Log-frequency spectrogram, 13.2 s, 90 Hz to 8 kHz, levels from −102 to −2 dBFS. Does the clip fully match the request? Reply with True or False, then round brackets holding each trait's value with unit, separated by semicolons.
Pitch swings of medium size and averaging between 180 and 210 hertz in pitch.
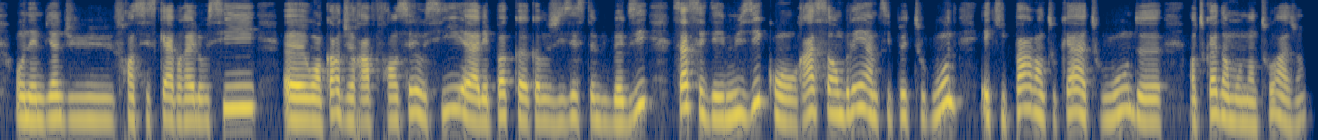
True (3.7 semitones; 185 Hz)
